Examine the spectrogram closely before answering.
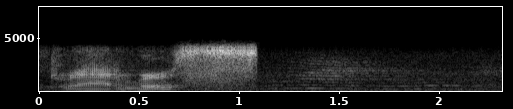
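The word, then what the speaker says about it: Bradwurst: My name is Bradverse. How do you spell that? B R A D W U R S Tor like the sausage.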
